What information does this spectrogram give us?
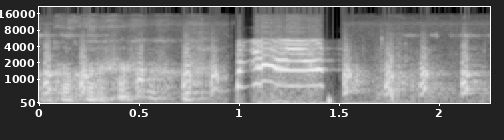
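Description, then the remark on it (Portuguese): A person mimics a clucking chicken, a run of quick, throaty clucks broken by one loud, high squawk in the middle, then more clucking. Fairly loud. “Nossa, imitou uma galinha aí, mano.”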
